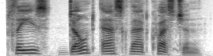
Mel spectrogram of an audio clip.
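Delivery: high, slow, deliberate plea; emphatic plea. A narrator's reading. Helper warning friend off a question, slow high plea. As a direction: spell out the warning slowly.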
